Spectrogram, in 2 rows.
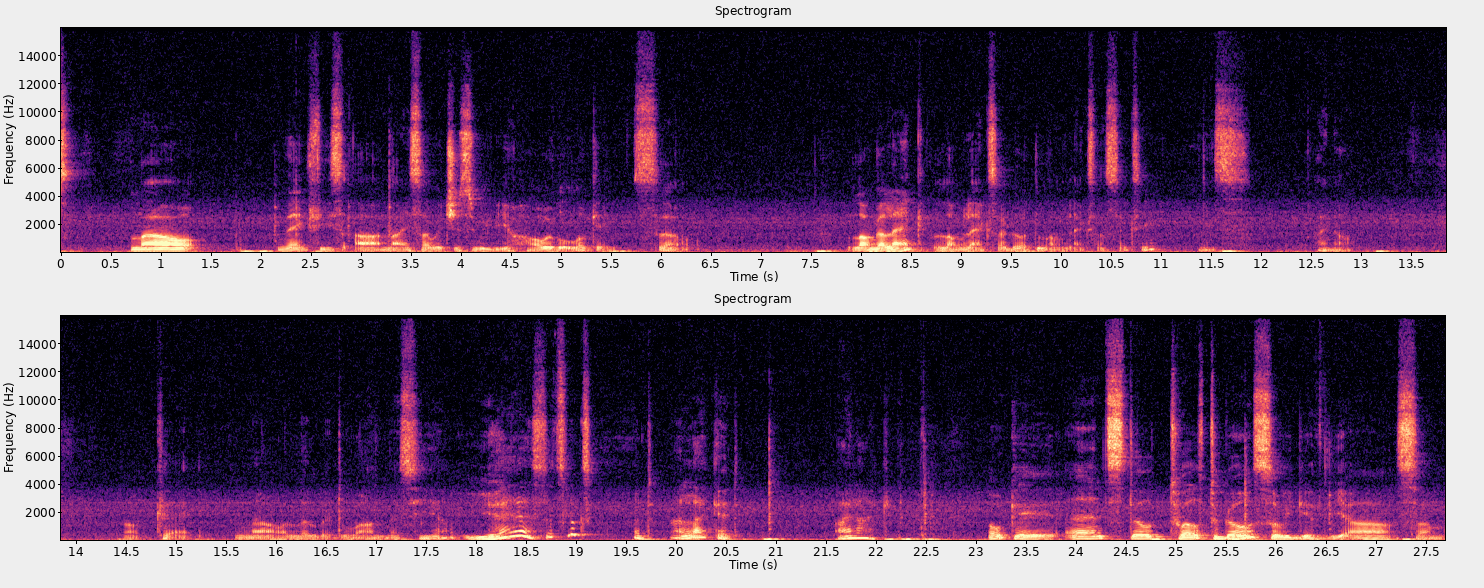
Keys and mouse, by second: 4.4 click, 5.4 g, 8.5 click, 9.5 g, 11.4 click, 15.9 g, 17.1 Tab, 20.6 Tab, 20.6 click, 22.2 ctrl+shift+s, 25.3 click, 26.5 shift+click.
